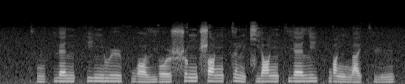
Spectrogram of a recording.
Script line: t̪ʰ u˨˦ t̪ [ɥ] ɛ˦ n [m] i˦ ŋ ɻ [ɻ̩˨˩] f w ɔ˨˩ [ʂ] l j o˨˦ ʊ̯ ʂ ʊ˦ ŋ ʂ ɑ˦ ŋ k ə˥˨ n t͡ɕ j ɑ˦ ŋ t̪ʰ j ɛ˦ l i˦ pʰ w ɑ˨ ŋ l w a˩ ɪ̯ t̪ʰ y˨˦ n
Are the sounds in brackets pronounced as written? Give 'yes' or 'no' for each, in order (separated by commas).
yes, no, no, no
